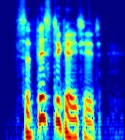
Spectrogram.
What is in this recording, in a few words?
"sophisticated", English voice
